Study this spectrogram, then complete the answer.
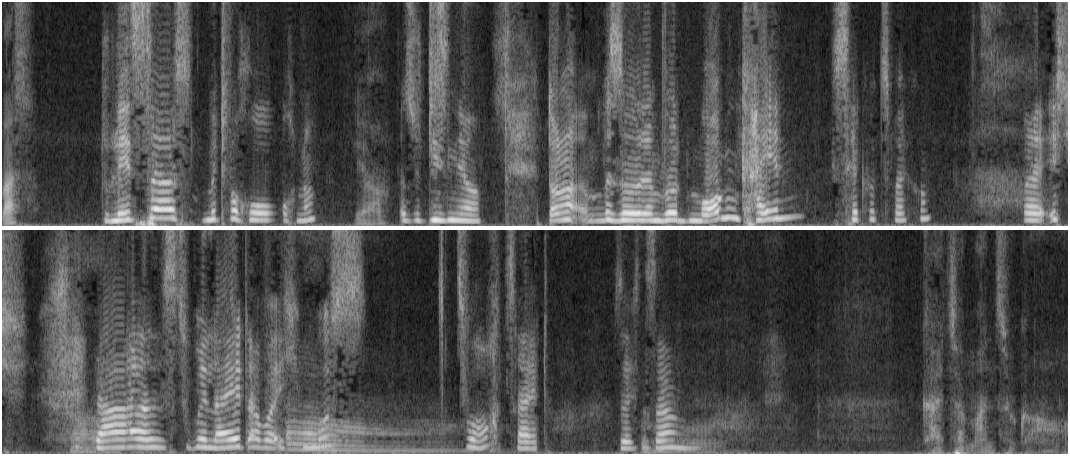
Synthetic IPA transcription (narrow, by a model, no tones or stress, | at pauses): vas | d̥uːleːstd̥asmɪtv̥ɔχhoːχnə | jaːʔalzodiːzn̩jaːɐd̥ɔnalzodanvɪɐtmɔɐɡŋ̩kʰaɪnsɛkʰot͡sv̥aɪkʰɔmən | vaɪlʔɪçjaːɛstʰuːtmiːɐlaɪtʔaːbɐɪɪçmʊs | t͡suːɐhɔχt͡saɪtvizɔlɪçd̥asz̥aːɡŋ̩ | kʰaɪzamʔa̰nt͡suːk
